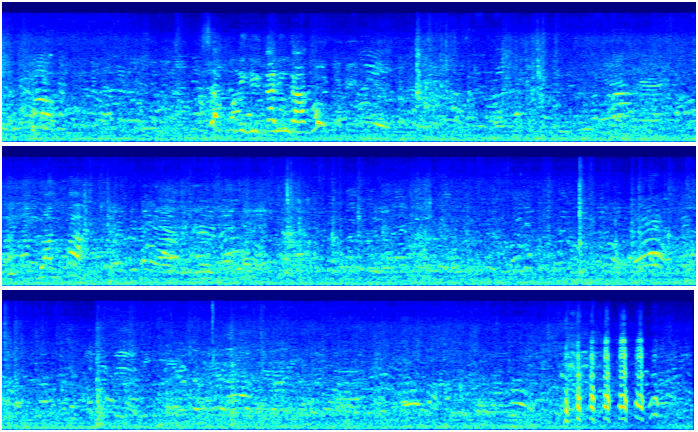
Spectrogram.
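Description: Water hisses as it is sprayed from a fire hose.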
